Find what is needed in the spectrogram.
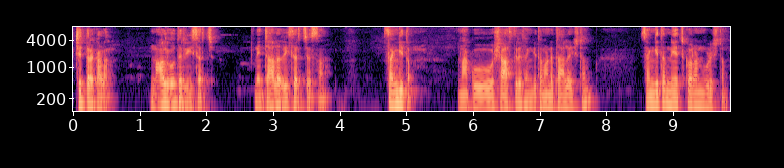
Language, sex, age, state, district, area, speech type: Telugu, male, 18-30, Andhra Pradesh, Srikakulam, urban, spontaneous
